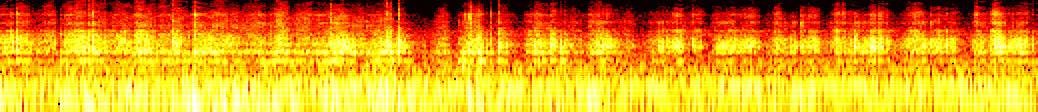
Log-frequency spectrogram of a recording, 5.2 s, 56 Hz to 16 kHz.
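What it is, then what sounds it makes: Cork coaster with plastic frame. A small, solid square cork coaster with a cork centre and a checkered plastic border is tapped and scratched across its surface with long nails. The result is a steady, quiet, dry scratching and rasping texture with soft taps mixed in, its bright scratchy tone centred around 1–2 kHz.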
